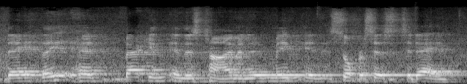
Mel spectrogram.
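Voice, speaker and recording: A man's voice: on the high side, fairly even intonation, unhurried, noisy background. A man hosting a casual interview, joking and hesitant, with many fillers. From Texas. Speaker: talk show host. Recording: echoey room, mic at a distance.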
